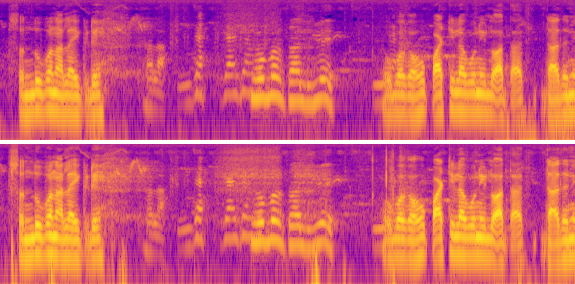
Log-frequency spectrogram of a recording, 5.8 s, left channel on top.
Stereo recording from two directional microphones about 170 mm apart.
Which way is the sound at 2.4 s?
Centre (ahead or behind).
